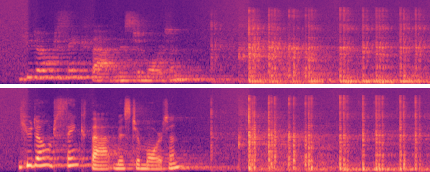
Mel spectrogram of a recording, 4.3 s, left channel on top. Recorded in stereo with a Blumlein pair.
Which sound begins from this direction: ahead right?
A woman speaking, at 0.2 s.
